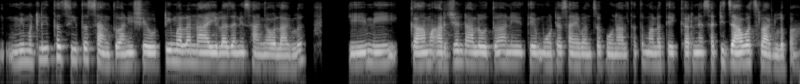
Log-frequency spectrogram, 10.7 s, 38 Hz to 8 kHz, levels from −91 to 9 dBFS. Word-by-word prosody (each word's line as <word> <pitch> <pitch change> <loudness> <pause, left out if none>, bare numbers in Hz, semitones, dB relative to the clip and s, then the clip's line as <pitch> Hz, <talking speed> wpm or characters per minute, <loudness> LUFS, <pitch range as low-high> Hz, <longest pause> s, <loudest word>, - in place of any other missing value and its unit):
मी 155 +2 -2
म्हटलं, 160 +3 -4
"इथंच, 200 +2 0
इथंच," 175 0 -3
सांगतो 130 -4 0
आणि 135 +1 +1
शेवटी 140 +3 +2
मला 155 0 +3
नाइलाजाने 140 -1 +2
सांगावं 125 -2 -2
लागलं, 120 +4 -1 0.6
की 135 +1 +2
मी 150 0 -2 0.2
"काम 140 +1 +3
अर्जंट 150 +2 -2
आलं 140 -1 +1
होतं 140 +1 0
आणि 145 -1 -2
ते 140 - +2
मोठ्या 135 0 -3
साहेबांचा 130 -1 -3
फोन 130 -1 -2
आला 125 - -2
होता 125 +2 -11
तर - - -7
मला 135 0 -1
ते 140 - +1
करण्यासाठी 280 - -1
जावंच 150 +2 +7
लागलं 120 -4 +2
पहा." 125 - -8
140 Hz, 175 wpm, -22 LUFS, 135-150 Hz, 0.6 s, जावंच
